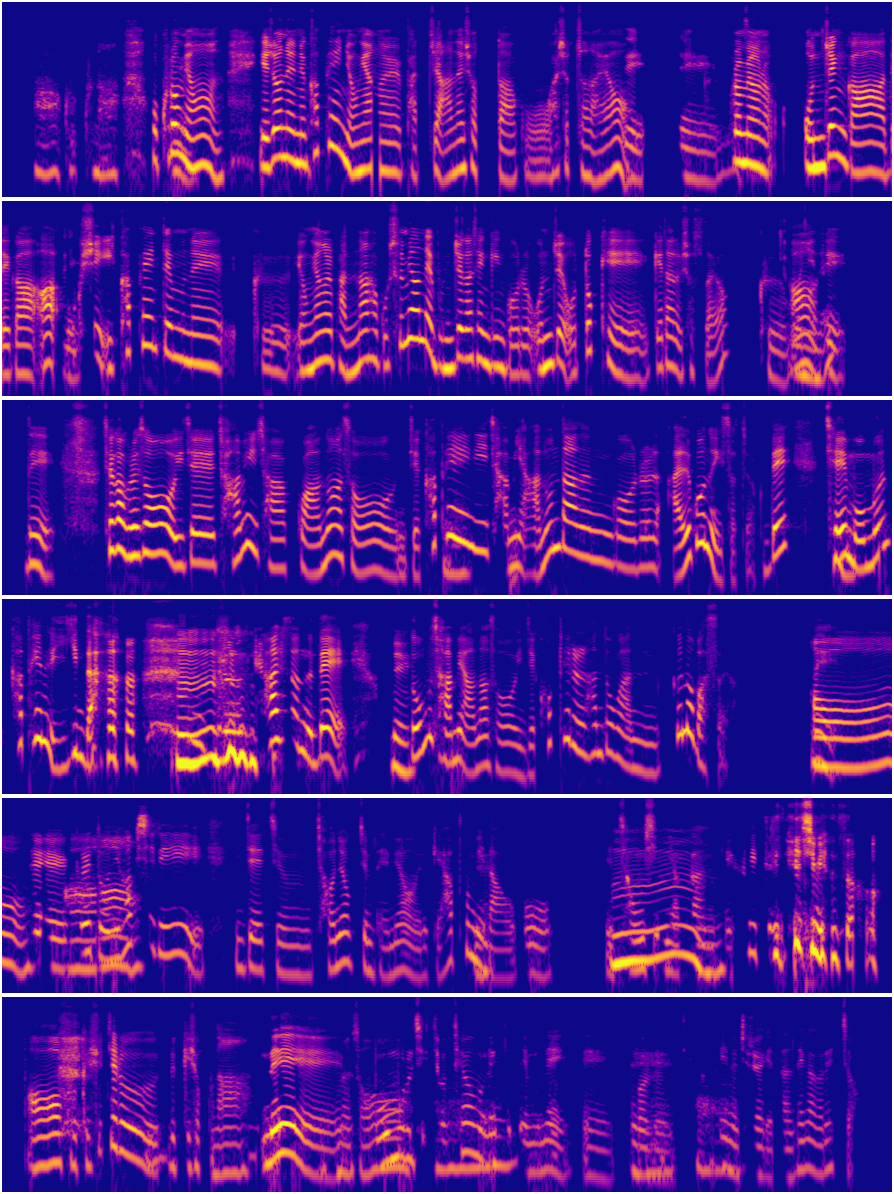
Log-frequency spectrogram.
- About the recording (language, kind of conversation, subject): Korean, podcast, 편하게 잠들려면 보통 무엇을 신경 쓰시나요?
- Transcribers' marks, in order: other background noise; laugh; laughing while speaking: "흐릿흐릿해지면서"; laugh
